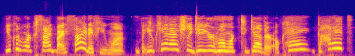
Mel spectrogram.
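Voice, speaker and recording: A woman voicing a female schoolteacher in a storybook, measured, instructive and gently admonishing. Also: sits high, sing-song, no echo, pitched above the performer's own voice, exaggerated voice. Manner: instructive, checking for understanding.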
